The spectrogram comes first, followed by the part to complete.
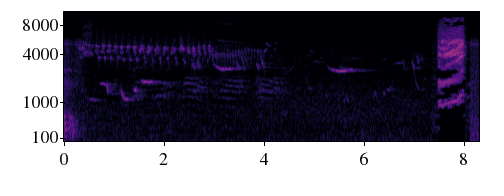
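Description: Pied butcherbird song: fluting whistled notes that glide up and down under a fast, high, chattering trill, then two single clear whistles. A short louder call comes near the end.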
